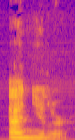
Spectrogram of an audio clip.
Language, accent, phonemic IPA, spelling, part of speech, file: English, US, /ˈænjəlɚ/, annular, adjective, En-us-annular.ogg
- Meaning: 1. Pertaining to, or having the form of, a ring: in the shape of an annulus 2. Banded or marked with circles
